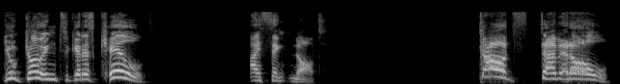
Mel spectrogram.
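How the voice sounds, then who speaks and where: A man voicing a proud, sharp-tongued young tiefling wizard's apprentice in a video game, with haughty, theatrical, biting delivery. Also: very high voice, sing-song, slow pace, dry recording, studio quality, full character voice. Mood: angry, indignant. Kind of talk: dramatic video game voice acting.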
